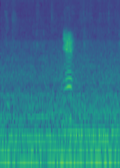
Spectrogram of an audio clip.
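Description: Steady low rumble of engine and road noise inside a van's cabin while it drives along in highway traffic.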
